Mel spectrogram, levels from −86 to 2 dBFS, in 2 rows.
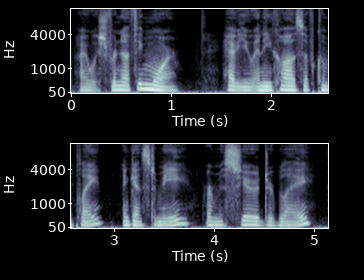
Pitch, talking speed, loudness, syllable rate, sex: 150 Hz, 185 wpm, -18 LUFS, 5.6 syllables/s, female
